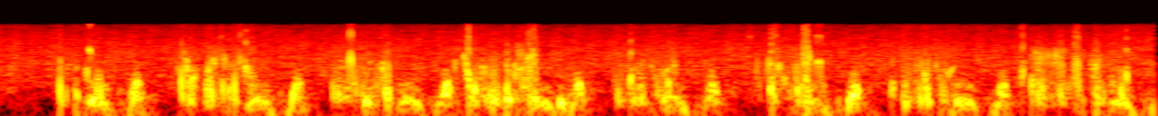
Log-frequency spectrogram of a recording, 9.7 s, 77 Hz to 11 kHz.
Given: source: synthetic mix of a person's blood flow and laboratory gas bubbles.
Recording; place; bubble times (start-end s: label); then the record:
Doppler ultrasound of blood flow; precordium
0.52-0.62 s: bubbles
0.66-0.71 s: bubbles
0.74-0.93 s: bubbles
1.52-1.70 s: bubbles
1.73-2.19 s: bubbles
2.80-3.33 s: bubbles
3.82-4.54 s: bubbles
4.67-4.82 s: bubbles
5.14-5.70 s: bubbles
6.24-6.92 s: bubbles
7.46-8.03 s: bubbles
8.54-9.09 s: bubbles
9.12-9.51 s: bubbles
From the record:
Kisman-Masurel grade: 242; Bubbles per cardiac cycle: several, 3 to 8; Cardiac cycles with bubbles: 100%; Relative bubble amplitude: moderate (0.250 to 0.450); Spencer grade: 3 (all of the cardiac periods contain showers or single bubble signals, but not dominating or overriding the cardiac motion signals); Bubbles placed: only in the low amplitude regions of the cardiac cycle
